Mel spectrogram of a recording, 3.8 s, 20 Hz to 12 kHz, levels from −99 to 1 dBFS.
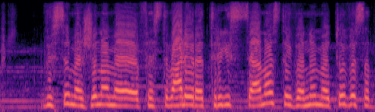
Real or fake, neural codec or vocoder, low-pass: real; none; 10.8 kHz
